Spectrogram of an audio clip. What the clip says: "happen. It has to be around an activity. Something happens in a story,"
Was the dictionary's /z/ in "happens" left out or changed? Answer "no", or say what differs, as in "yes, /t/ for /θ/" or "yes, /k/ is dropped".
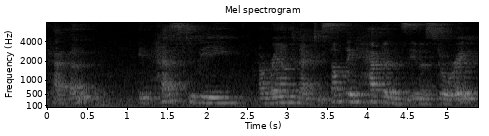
no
